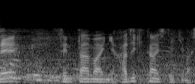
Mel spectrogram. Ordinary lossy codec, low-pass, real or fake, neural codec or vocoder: none; 5.4 kHz; real; none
